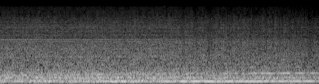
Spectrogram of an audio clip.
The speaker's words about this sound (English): Then we hear this sound like a jet engine starting up.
